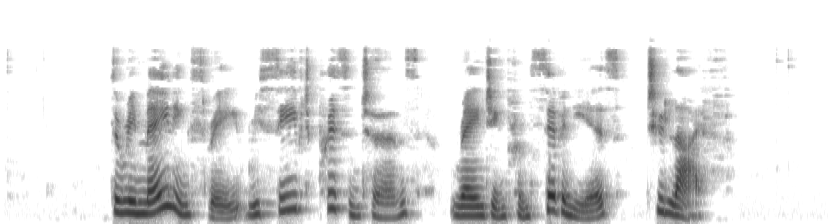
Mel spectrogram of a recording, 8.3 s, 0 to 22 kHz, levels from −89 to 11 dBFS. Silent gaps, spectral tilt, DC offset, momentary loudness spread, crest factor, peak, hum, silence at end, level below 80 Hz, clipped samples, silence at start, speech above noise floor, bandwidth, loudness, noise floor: none; -5.5 dB/octave; under 0.1%; 14 LU; 18 dB; -2 dBFS; none; 1.25 s; -66 dBFS; under 0.1%; 1.15 s; 61 dB; 9.4 kHz; -19 LUFS; -80 dBFS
